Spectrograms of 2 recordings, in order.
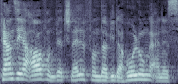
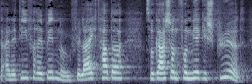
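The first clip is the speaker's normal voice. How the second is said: plain reading voice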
